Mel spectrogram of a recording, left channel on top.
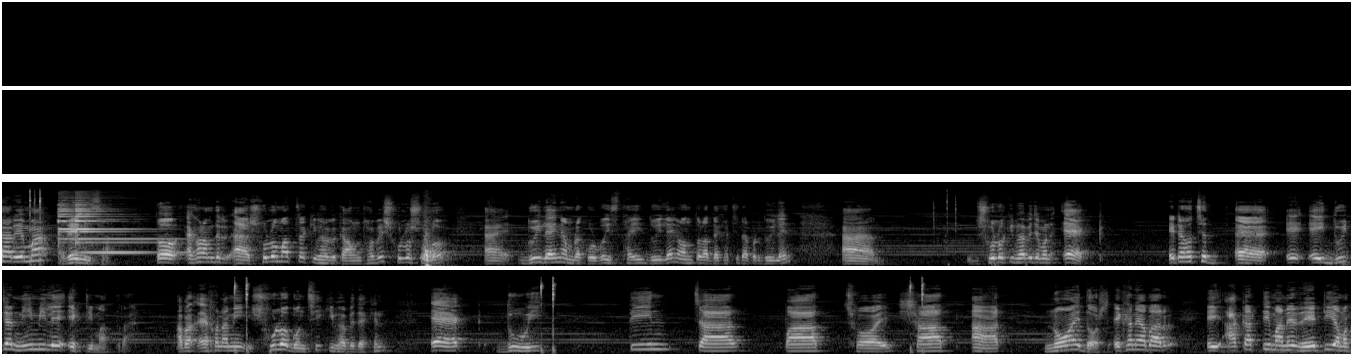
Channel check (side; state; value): left; silent; 60 dB below the other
